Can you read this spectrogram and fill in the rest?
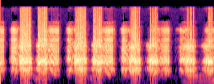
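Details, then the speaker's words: Rear suspension bounced with chassis ear microphones; channel three, clamped on the left trailing arm, is loudest: sharp mid-pitched squeak about twice a second with each bounce; left trailing arm bushing squeak. "Three is the left trailing arm bushing, so let's go ahead back up and we'll look at that."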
